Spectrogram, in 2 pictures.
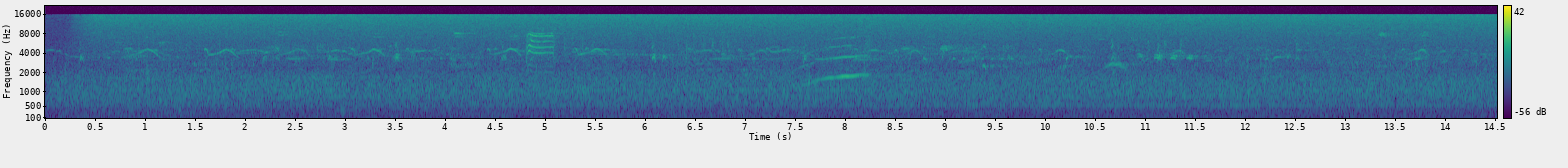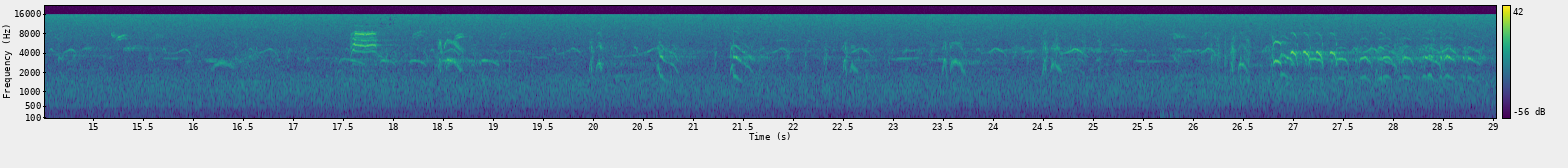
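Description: Birds calling and chirping over a steady rushing background noise, with a quick run of chirps near the end.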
